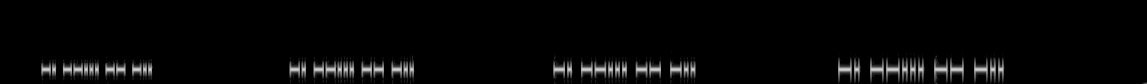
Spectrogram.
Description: Morse code, heard as a keyed tone, about 38 wpm, 700 Hz. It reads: N7MD N7MD N7MD N7MD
